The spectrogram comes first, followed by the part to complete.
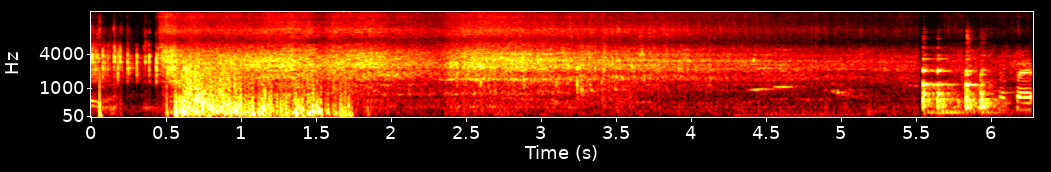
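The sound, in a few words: spice tempering crackling in hot oil with cumin, mustard, curry leaves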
